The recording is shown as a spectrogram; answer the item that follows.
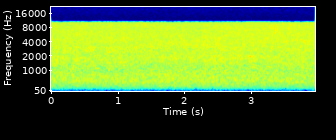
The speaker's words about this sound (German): Ich habe für einen Moment gezögert, ob ich zu sprechen beginnen soll, damit es ruhig wird, aber das seid gar nicht ihr, sondern es ist der Regen außerhalb.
